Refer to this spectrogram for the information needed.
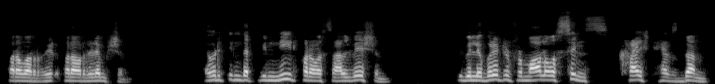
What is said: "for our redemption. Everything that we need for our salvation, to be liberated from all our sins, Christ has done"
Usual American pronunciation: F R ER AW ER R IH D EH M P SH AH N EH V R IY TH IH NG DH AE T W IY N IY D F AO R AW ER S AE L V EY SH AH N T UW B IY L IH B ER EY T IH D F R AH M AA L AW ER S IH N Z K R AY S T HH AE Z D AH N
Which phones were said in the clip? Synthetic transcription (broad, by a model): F R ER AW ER R IH D EH M P SH AH N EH V R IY T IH NG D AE T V IY N IY D F AO R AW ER S AE L V EY SH AH N T UW B IY L IH B ER EY T IH D F R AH M AA L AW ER S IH N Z K R AY S T HH AE Z D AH N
